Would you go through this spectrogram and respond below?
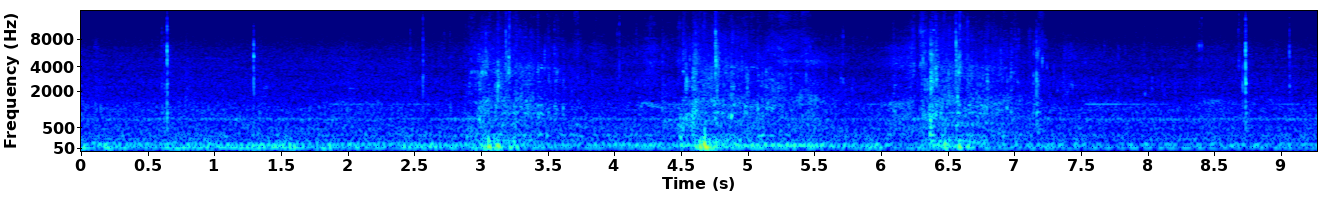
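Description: A used outboard boat motor idles quietly with a low, steady hum, broken by a few soft knocks and clicks.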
